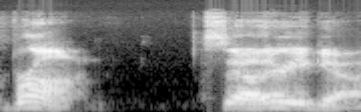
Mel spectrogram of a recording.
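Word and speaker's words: Brann: his name is pronounced Braun so there you go how about that spelled with an A but it's otherwise pronounced the same as Brawn as in Braun the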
